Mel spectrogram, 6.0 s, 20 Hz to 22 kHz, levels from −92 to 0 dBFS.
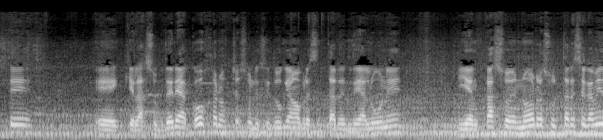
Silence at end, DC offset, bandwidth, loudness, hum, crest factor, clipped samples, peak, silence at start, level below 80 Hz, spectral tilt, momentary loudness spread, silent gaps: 0 s; under 0.1%; 14.5 kHz; -17 LUFS; none; 16 dB; under 0.1%; -2 dBFS; 0 s; -42 dBFS; -7 dB/octave; 10 LU; none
